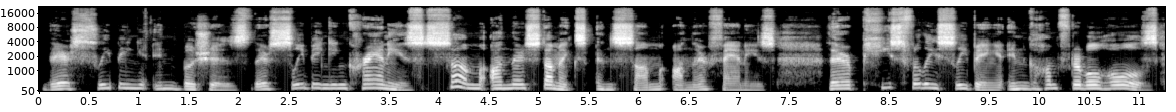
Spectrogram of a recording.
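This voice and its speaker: A man reading a children's bedtime story aloud in an expressive, unhurried way. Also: a little high. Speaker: storybook reader.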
